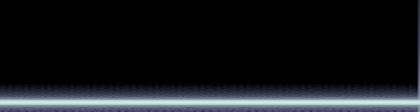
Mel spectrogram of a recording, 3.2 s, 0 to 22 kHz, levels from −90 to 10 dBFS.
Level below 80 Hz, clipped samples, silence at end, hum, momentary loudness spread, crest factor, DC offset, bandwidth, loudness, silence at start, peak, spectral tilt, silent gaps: -70 dBFS; under 0.1%; 0 s; none; 0 LU; 4 dB; under 0.1%; 0.4 kHz; -7 LUFS; 0 s; -2 dBFS; -17.5 dB/octave; none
